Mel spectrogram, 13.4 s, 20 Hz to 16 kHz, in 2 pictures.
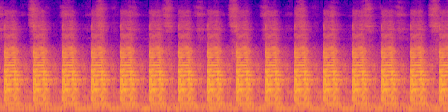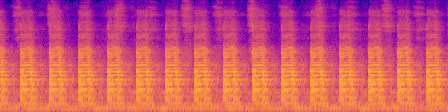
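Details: Loud, rapid, very regular buzzing pulses, about 136 a minute, over a steady hum; Philips 1.5T MRI scanner noise during a lower spine examination.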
